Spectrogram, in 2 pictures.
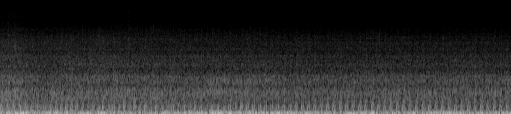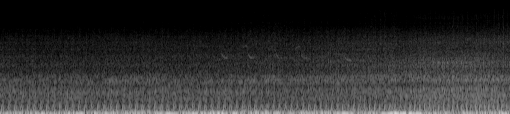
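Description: Yamaha motorcycle's engine running at low town speed, heard from on the bike as a steady low rumble with wind and road noise.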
